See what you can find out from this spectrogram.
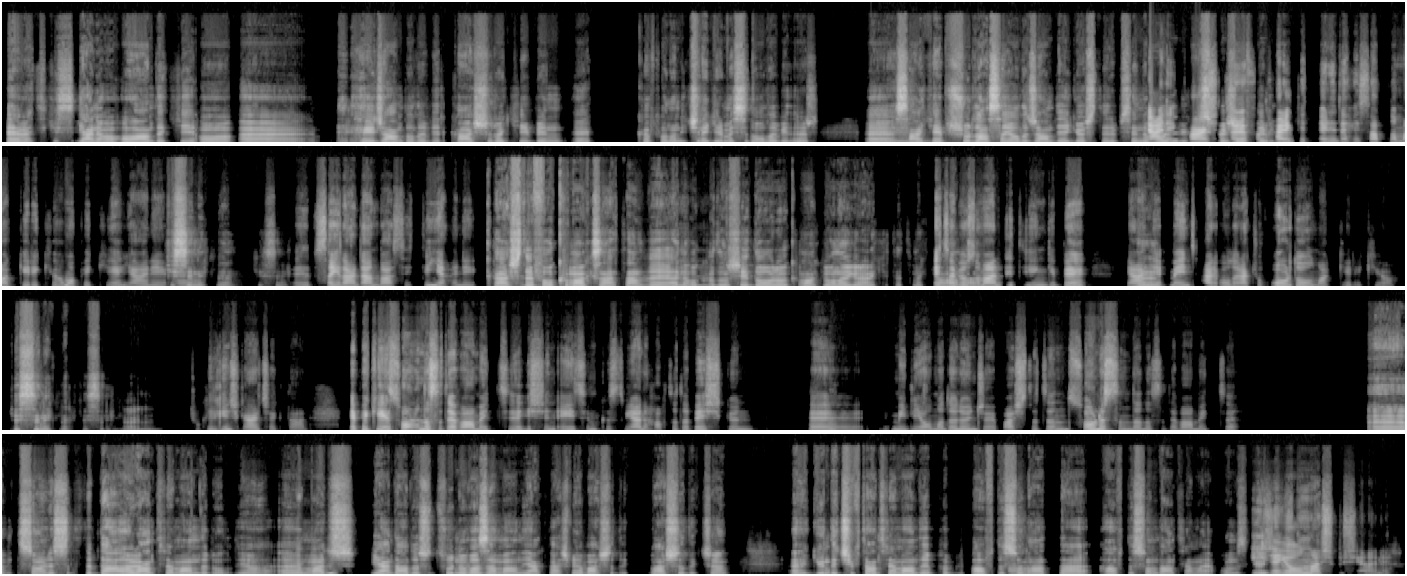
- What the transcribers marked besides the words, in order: "öyle" said as "oyle"; other background noise
- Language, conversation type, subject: Turkish, podcast, Hayatında seni en çok gururlandıran başarın nedir?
